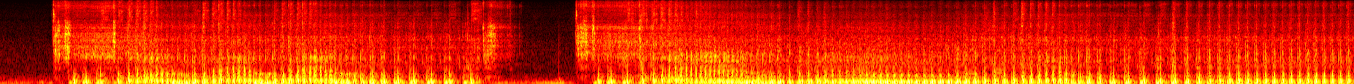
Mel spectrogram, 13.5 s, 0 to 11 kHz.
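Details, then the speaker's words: Kawasaki EN450 bobber twin, not started for a while, a little choke, running off a spare secondary tank, carbs not yet removed: catches, stumbles, restarts, then lumpy uneven beat with hunting revs; one side fuel-soaked, other dry; owner suspects carb float height. "i don't know if it's running through fuel and that is soaked on one side dry on the other i think i've got a float height issue on this carb"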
